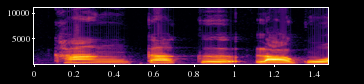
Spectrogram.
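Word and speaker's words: 間隔: 훈독은 아이다 또는 마라고 읽는데 간격이라고 할 때 간자는 칸이라고 읽어줍니다. 사이뜰 격자는 카크라고 읽기 때문에 칸카크라고 하는 게 간격이라는 뜻이 되는 거죠. 여기에는 어디에도 타금이 없구나. 칸카크 외워주시면 되는 거예요.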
